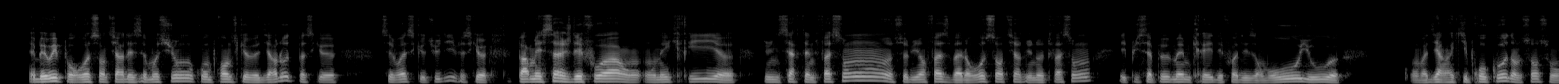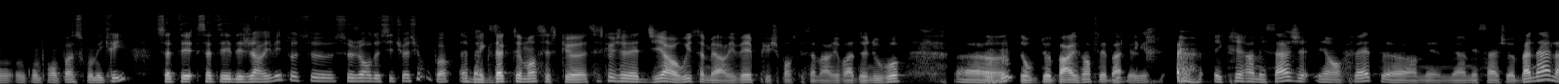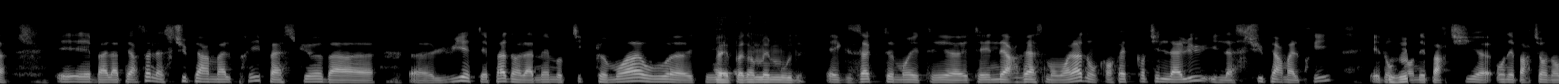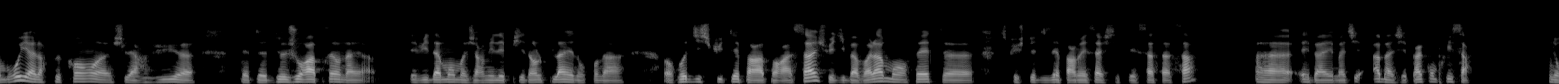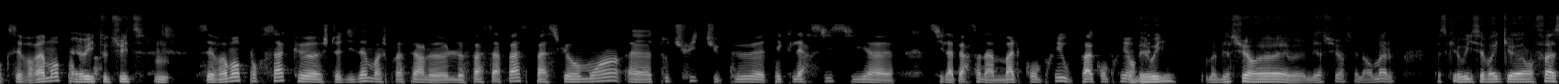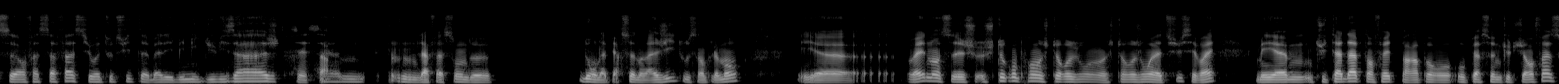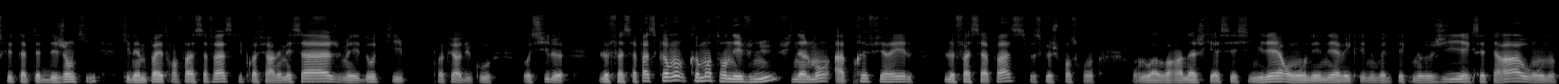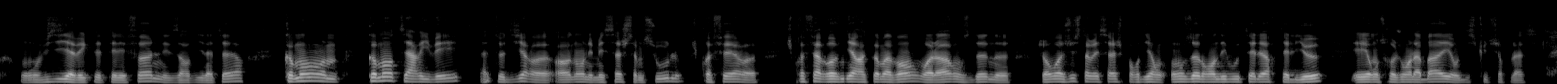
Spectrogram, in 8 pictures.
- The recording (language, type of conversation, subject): French, podcast, Tu préfères parler en face ou par message, et pourquoi ?
- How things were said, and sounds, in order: unintelligible speech; throat clearing; in English: "mood"; throat clearing; drawn out: "heu"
